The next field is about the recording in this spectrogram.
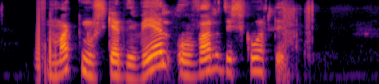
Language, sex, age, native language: Icelandic, male, 18-19, Icelandic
